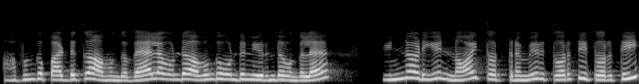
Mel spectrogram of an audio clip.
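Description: A woman's voice: a little high, moderate pace, lightly acted. A woman voicing an angry, protective schoolboy who scolds a man, in a cartoon. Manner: scolding, confrontational. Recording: tinny phone-like audio.

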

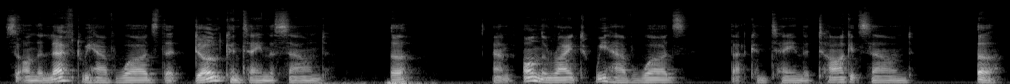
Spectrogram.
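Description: A British man gives a pronunciation lesson in a deep, low voice. He talks slowly and deliberately, pausing to model words for the learner to repeat. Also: a little mellow. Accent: British English. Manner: slow, careful, encouraging delivery with drilled example words. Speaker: pronunciation teacher.

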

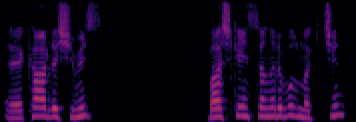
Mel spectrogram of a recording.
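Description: A man's voice: sits high, fairly even intonation, normal speed, a bit bright. A man hosting a gaming video with casual playthrough commentary, wry and joking as he thinks aloud.

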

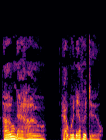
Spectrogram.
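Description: A man's voice: a little high, measured pace, vocal fry, a little mellow, breathy edge, no echo, exaggerated voice. A man voicing a pompous, solemn Victorian husband who swaps his v's for w's. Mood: fussing. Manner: pompous, stiffly solemn, says w for v.

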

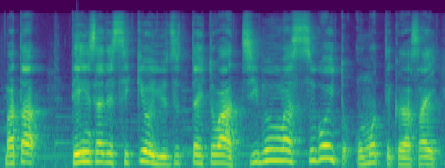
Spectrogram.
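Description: Woman, scripted narration, calm instructive tone, mid pitch, faint background music. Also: normal speed. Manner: calm, instructive, even reading. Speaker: book summary narrator.

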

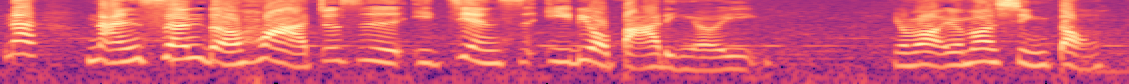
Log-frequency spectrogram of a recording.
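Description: A woman in her twenties hosting a lively livestream shopping promo in a mall store, chatty and laughing often. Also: sits high, moderate pace, soft background music. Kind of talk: lively live-stream product promo. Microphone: wired lapel mic held in hand.

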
